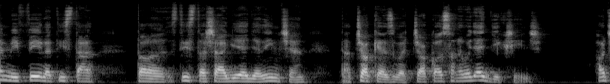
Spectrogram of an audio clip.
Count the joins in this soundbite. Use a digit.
1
